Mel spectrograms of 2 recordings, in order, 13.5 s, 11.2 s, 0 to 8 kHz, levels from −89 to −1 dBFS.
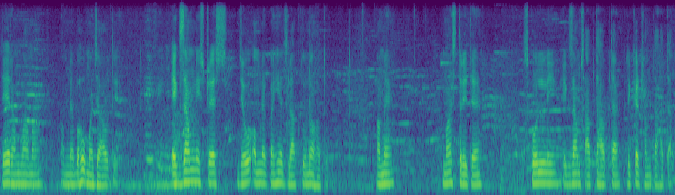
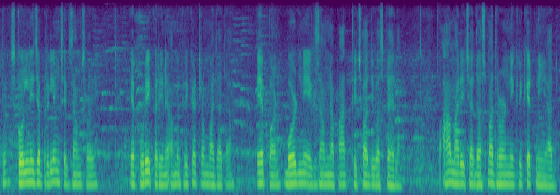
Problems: constant background noise, continuous background conversations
